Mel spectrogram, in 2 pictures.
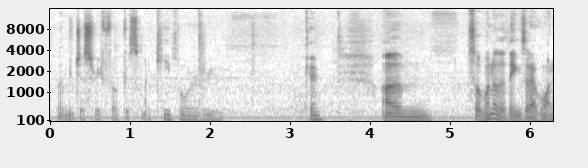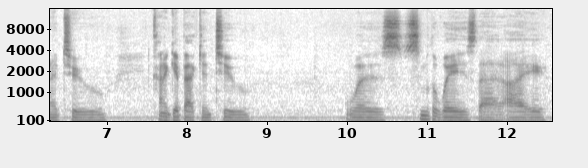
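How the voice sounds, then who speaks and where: A soft-spoken man with very wide pitch swings and long, frequent pauses. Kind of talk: casual talk to camera, rambling while drawing. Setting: close mic, home recording. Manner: soft-spoken, slow, rambling.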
